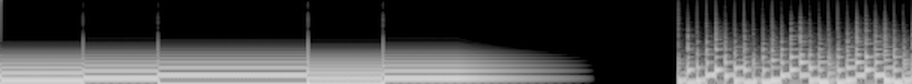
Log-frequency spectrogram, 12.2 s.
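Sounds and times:
bass: 0.0s - 7.7s, 9.0s - 12.1s
synth pads: 9.1s - 12.1s.

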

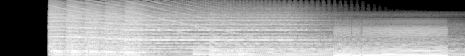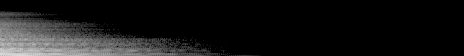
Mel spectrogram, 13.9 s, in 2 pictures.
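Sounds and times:
judging fail sound effect: 0.8s - 8.3s.

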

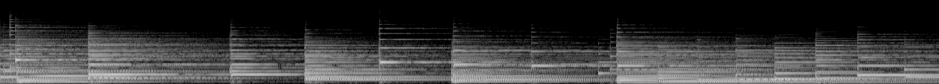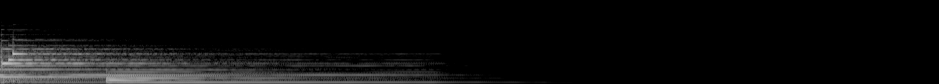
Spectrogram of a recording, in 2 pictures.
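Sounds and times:
ambient piano: 0.0s - 14.2s.

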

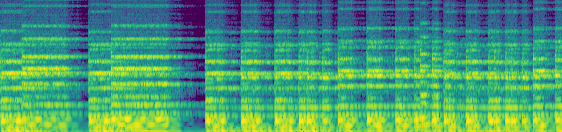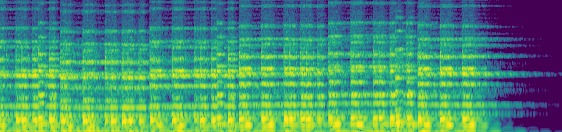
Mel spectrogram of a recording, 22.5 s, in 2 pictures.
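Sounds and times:
organ: 0.0s - 21.2s.

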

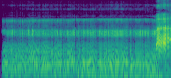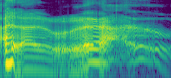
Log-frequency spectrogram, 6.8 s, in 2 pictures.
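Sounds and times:
person groaning: 3.1s - 6.8s.

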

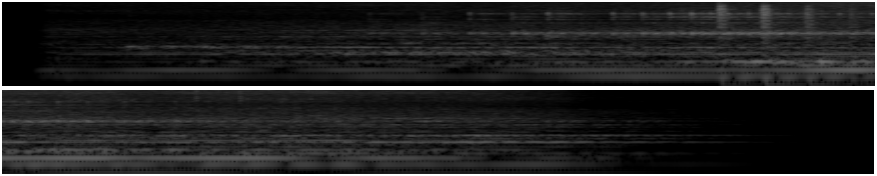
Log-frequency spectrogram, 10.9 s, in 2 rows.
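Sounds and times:
intro music: 1.8s - 9.9s.

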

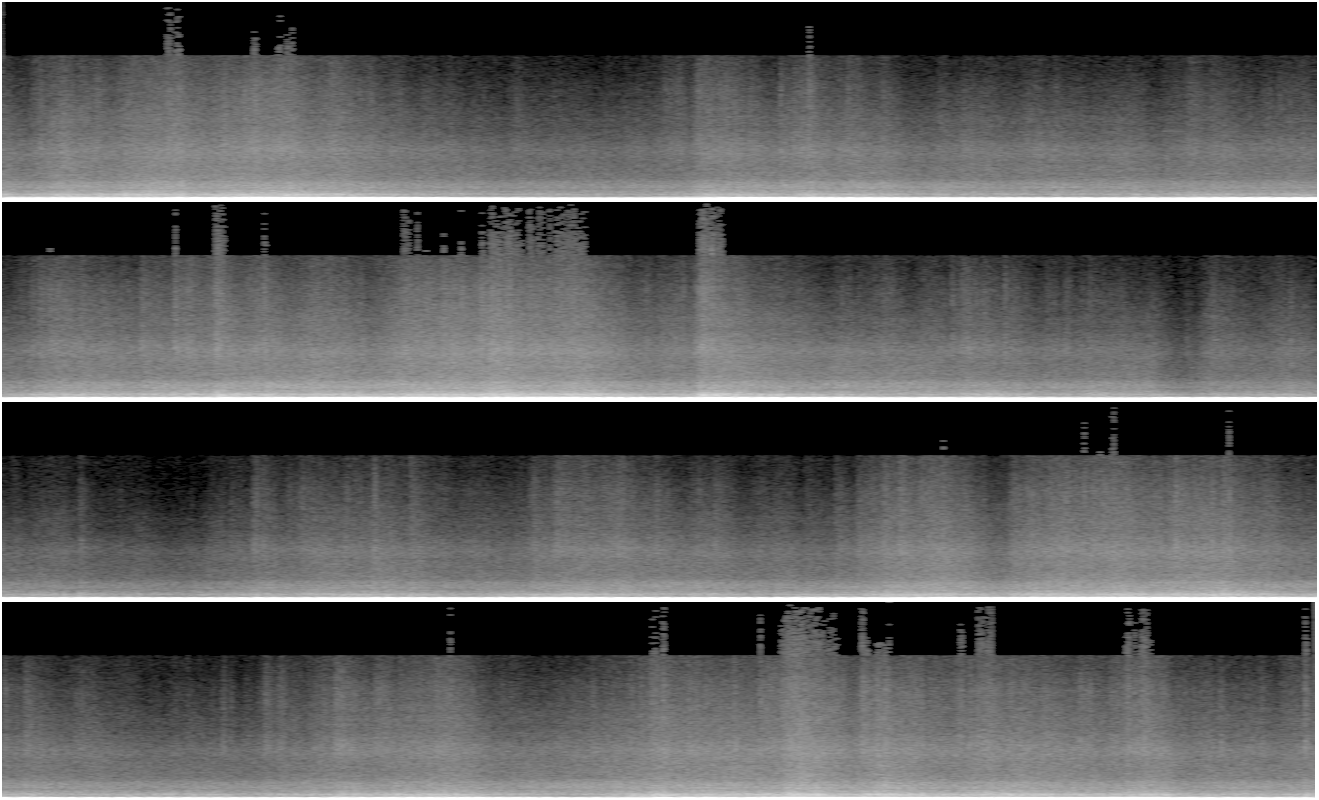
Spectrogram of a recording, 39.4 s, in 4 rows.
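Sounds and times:
temple winds indoors: 0.0s - 39.4s.

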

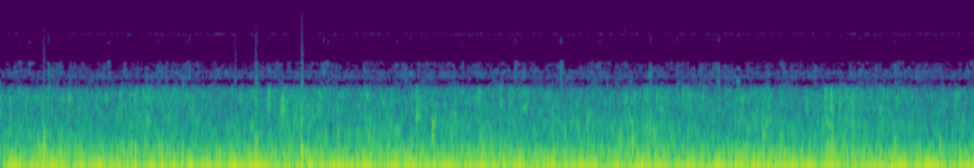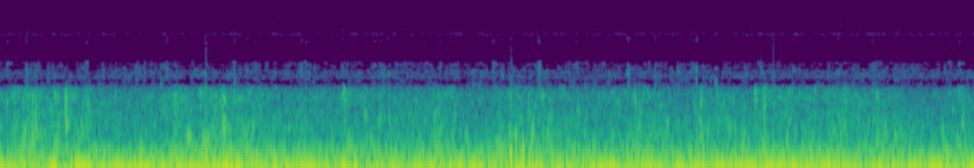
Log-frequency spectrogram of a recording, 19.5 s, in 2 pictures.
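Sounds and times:
volcano ambience: 0.0s - 19.4s.

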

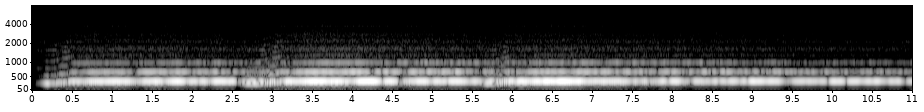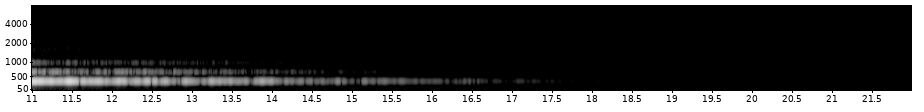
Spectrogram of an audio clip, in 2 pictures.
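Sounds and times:
flute stinger: 0.1s - 14.0s.

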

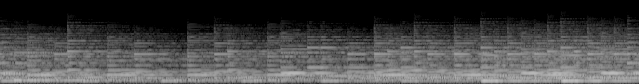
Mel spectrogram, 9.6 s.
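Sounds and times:
piano layer: 0.0s - 9.5s.

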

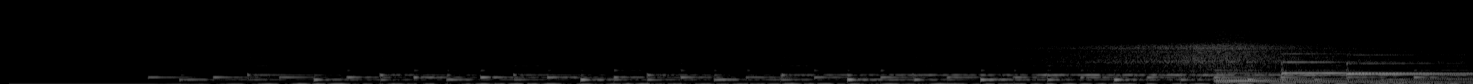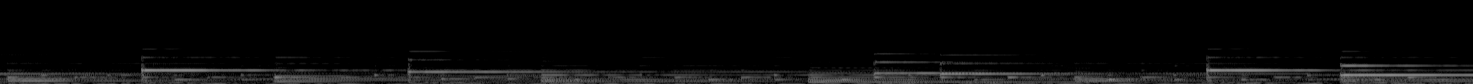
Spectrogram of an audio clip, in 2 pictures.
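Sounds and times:
piano suite: 6.5s - 29.4s.

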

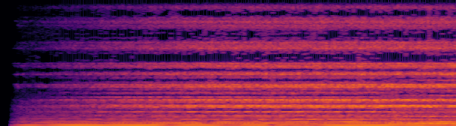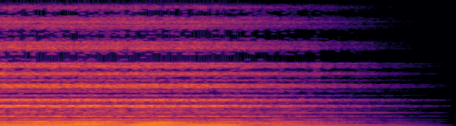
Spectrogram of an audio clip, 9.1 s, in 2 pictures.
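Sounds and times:
foreboding industrial music: 0.1s - 8.5s.

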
